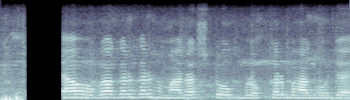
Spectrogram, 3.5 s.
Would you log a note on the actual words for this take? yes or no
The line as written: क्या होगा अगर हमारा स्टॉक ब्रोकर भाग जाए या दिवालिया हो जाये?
yes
